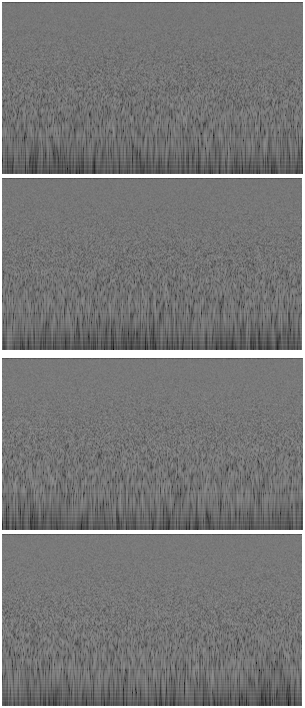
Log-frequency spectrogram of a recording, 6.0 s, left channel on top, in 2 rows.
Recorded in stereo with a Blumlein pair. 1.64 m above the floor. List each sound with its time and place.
Only background noise.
